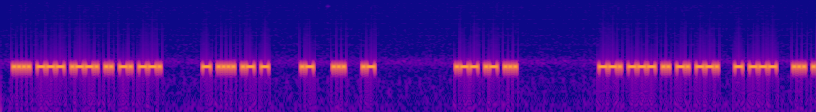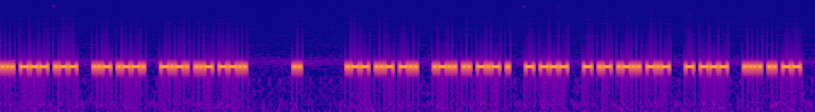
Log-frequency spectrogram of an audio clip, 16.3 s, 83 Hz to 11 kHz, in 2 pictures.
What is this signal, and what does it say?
Morse code, heard as a keyed tone, about 50 wpm, 600 Hz. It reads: HOPING THAT ASA WAS GOING TO SHOW UP CUZ I WUD LIKE TO TALK TO HIM
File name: archived / CRSnet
